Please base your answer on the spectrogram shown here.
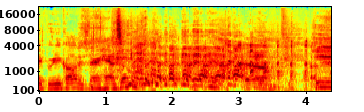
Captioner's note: laughter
